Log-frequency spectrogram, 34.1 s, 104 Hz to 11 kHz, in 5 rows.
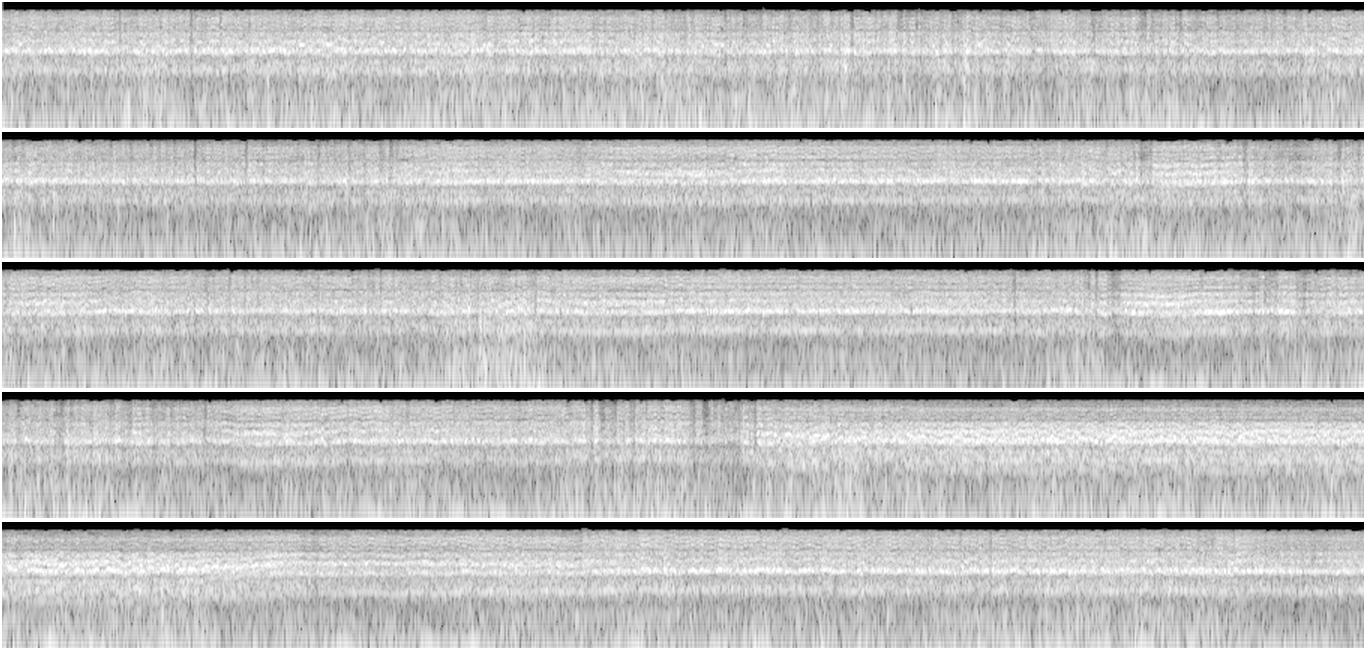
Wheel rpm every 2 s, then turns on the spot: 230, 230, 230, 230, 230, 230, 230, 230, 230, 230, 230, 230, 200, 200, 210, 230, 230.
none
